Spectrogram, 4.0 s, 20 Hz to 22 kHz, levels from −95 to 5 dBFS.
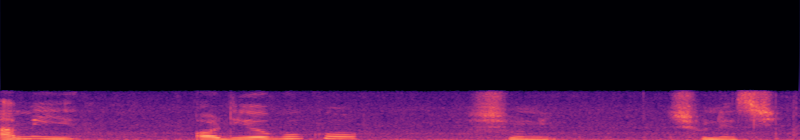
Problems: none marked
